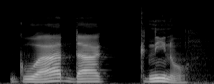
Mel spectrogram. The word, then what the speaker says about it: Guadagnino: Und zwar Call Me By Your Name von, oh, oh jetzt wird es schwierig, Luca Guadagnino. Habe ich wahrscheinlich falsch Gua ausgesprochen. Wie, wie Gua? – Guad, Guadagnino. Guadagnino? Guadagnino. Gnino. – Gnino? Gnino. Mhm.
